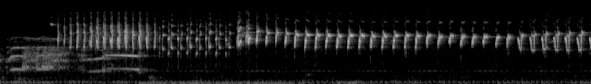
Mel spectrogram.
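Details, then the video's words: Lovebird starting a long ngekek: a dense burst of chatter, a brief pause, then a sustained, regularly pulsed rasping trill that carries on to the end, with low background rumble. "Cara Cepat Memanggil Love Bird Agar Ngekek Panjang"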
